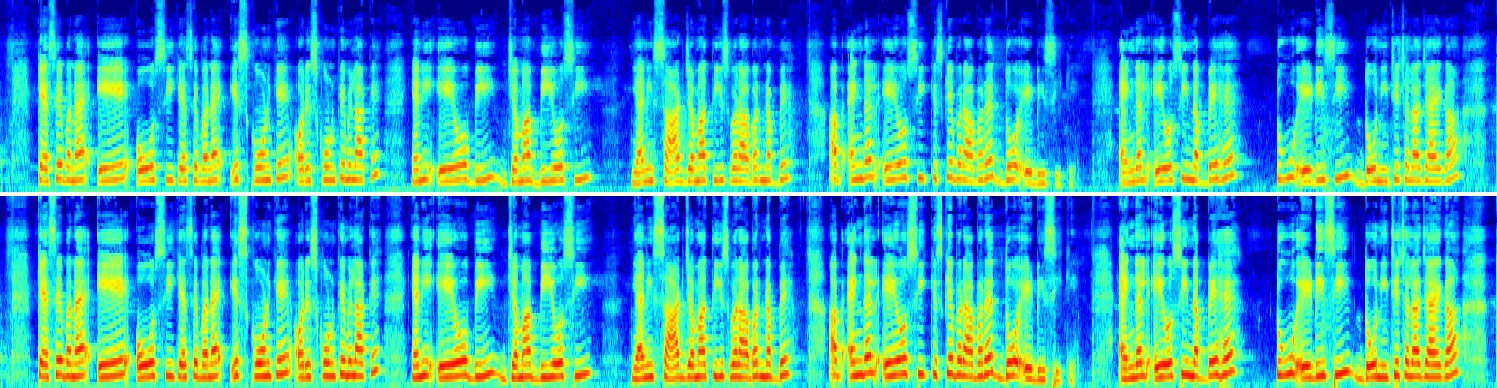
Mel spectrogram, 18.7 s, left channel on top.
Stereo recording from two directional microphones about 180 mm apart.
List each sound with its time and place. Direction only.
0.4 s speech: 35° right (ahead or behind)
